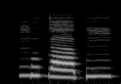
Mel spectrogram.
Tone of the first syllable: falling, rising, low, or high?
high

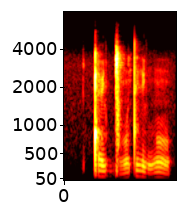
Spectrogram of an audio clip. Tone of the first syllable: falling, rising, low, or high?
high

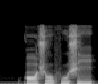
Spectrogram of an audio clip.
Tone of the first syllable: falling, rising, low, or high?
low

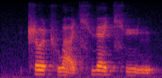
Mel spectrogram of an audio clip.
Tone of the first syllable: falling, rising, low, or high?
high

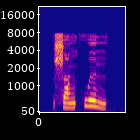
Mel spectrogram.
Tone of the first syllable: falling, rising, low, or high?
rising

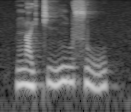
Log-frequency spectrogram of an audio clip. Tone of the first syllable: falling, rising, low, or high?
low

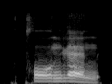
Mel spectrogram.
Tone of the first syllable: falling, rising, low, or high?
high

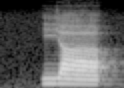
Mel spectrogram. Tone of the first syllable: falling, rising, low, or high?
low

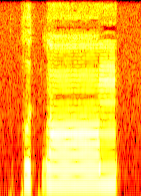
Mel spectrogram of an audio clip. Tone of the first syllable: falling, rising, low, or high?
high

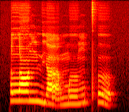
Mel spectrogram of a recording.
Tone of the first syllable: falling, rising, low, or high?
high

